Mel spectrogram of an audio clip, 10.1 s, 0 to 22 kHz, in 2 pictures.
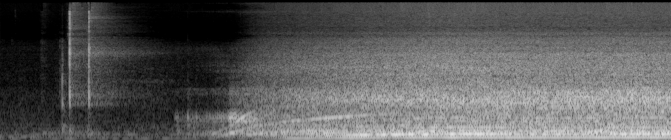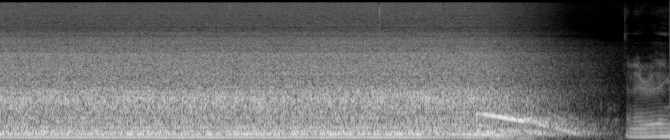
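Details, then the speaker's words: Ryobi 40V mower RY401170VNM, brief power-on test over concrete after replacing the blade: motor spins up smoothly to a steady even hum without rattle or vibration, then winds down cleanly; sounds normal. "I'm just going to start it for a brief second just long enough to kind of hear there's nothing immediately alarming"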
